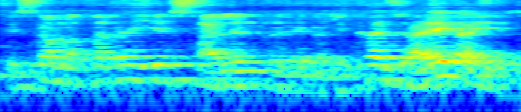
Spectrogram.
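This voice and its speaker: A man's voice: on the high side, expressive, fairly quick, distant mic. A male teacher giving a classroom English lesson, repeating key words and quizzing his class. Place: echoey classroom. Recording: echoey room recorded from afar, noisy.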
